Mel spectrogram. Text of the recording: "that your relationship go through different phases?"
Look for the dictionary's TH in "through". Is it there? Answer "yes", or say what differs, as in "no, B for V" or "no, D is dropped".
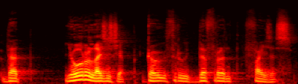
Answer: yes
